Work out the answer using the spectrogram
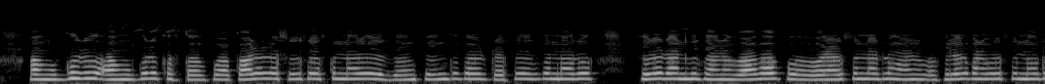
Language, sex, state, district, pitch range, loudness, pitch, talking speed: Telugu, female, Andhra Pradesh, Anantapur, 230-255 Hz, -28 LUFS, 250 Hz, 95 wpm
